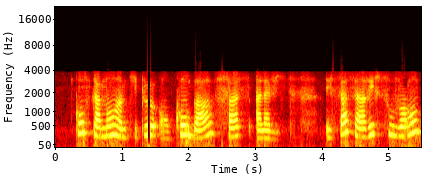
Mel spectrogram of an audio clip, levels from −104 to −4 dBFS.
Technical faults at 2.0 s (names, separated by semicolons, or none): GSM full-rate codec; lost GSM frames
